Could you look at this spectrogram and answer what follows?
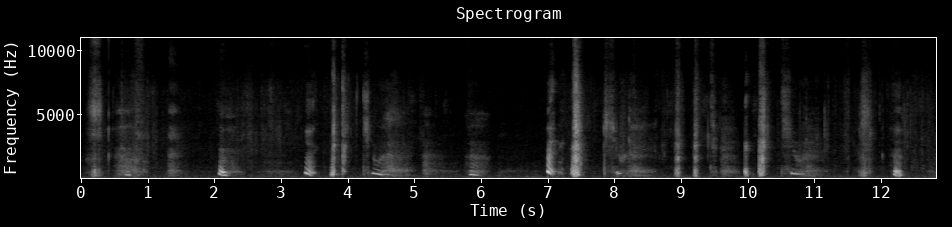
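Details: A huge sneezing fit with a rapid series of short, sharp sneezes and brief gasps between them, from a mix of allergies and a cold, with deep nasal tickles and a stuck sneeze.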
